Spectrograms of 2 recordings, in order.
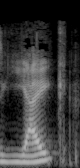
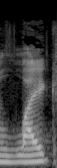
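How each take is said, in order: First: "yike" with a y sound for the l; child's mispronunciation. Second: Said in the usual way. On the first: Shown as a demonstration. Aunt showing her niece's speech slip, "yike" starting with y. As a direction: open "yike" with a y, as in yes. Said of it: "she says yike". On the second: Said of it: "she still says, instead of like".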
